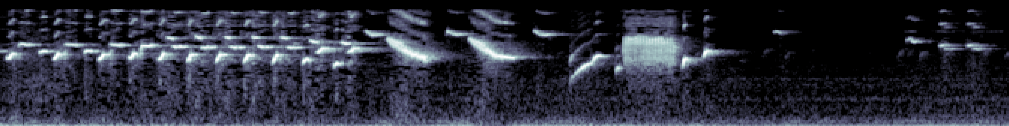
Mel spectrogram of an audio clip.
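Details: Goldfinch mule hybrid giving rapid repeated chirps, then loud downward-sweeping whistles and a short harsh buzz, followed by quieter scattered notes.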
